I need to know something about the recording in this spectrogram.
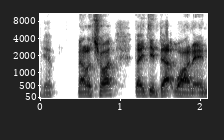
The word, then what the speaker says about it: malachite: Malachite, yep. Malachite.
